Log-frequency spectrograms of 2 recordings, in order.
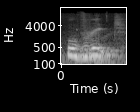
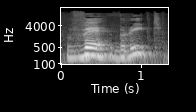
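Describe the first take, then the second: First: The word begins with an 'oo' sound. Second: The word begins with a 've' sound. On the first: The speaker calls it right. "you say U-Brit" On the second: The speaker calls it wrong. "you didn't say Ve-Brit"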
